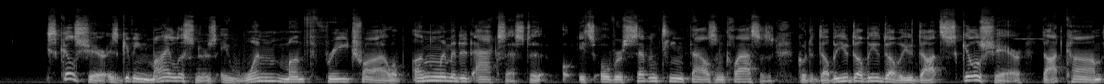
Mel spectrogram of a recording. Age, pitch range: 50-69, 95-140 Hz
